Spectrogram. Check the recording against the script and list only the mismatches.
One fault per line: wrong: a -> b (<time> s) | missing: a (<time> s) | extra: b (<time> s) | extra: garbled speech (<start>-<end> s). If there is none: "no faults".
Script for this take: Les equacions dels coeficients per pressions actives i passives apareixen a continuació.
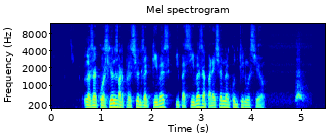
missing: dels coeficients (1.4 s)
